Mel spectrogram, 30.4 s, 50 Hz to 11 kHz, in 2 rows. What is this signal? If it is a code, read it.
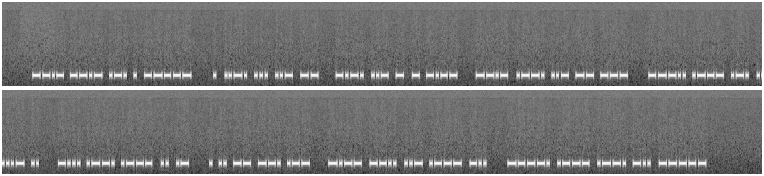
Morse code, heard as a keyed tone, hand-sent with a straight key, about 25 wpm, 480 Hz. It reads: QQRE0 EFSUM CUTTY QPUMO 8JR4I BPJIA EIMGW YZUJD 9JPD0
